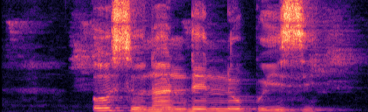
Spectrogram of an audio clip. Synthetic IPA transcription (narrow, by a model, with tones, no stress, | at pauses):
o˦so˨na˨n̩˦dɪ˦n̩˦nu˦pu˨i˦si˦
